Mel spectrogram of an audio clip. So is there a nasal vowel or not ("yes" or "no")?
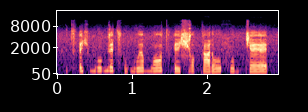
no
